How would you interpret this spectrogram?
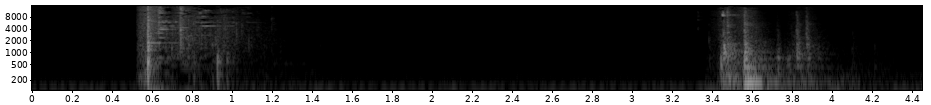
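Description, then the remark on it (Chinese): Two separate crashes of a breaking ceramic vase, a loud shatter followed by scattering shards, then a pause of a few seconds before a second similar smash. No voices, with a low steady hum underneath. “什么？你们竟然打碎了一只花瓶？”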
